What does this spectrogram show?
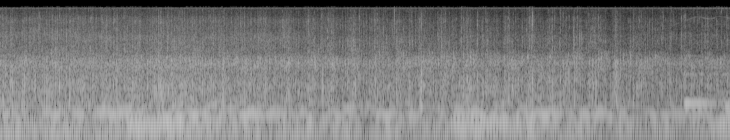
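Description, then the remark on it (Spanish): A church audience applauds the Lord in worship and exaltation, a dense, steady wash of clapping that holds at an even level for the whole stretch, with a low sustained tone humming faintly underneath. “Y la iglesia del Señor dice: ¿qué tal si levantamos al Señor un aplauso de adoración, de exaltación?”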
